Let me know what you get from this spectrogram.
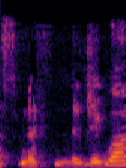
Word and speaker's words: Njigba: Smith Njigba, I think is how you say his full last name.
